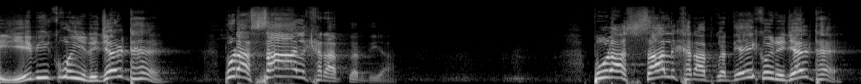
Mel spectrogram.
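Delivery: high-pitched, angry grumbling. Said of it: "बड़बड़ाने लगा".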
